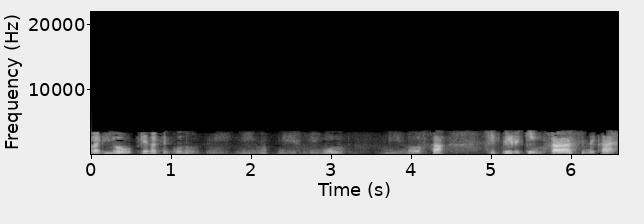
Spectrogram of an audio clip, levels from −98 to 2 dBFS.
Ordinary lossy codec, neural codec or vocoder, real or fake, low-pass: MP3, 16 kbps; codec, 44.1 kHz, 1.7 kbps, Pupu-Codec; fake; 3.6 kHz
